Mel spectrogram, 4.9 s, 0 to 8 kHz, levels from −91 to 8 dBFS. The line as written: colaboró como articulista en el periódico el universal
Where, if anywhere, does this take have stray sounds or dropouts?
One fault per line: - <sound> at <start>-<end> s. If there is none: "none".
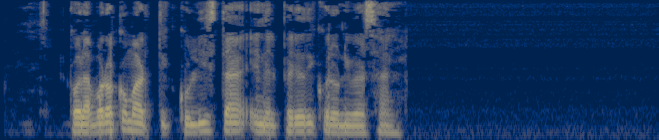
none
